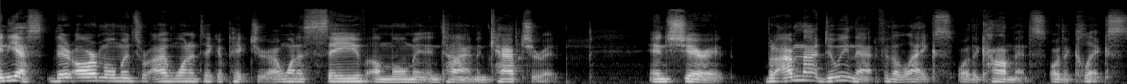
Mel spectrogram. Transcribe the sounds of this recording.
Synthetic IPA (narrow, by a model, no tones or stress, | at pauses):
ɨ̃njɛsðə˞ʔə˞mõʊ̃mə̃ntswə˞ʔaɪwɑ̃nɨtʰeɪkɨpʰɪk̚t͡ʃə̰˞a̰ɪwɑ̃nɨseɪvə̰mõʊ̃mɨ̃ntɨ̰̃ntʰãɪ̃mɨ̃nkʰæp̚t͡ʃə̰˞ɪ̰ɾ̚ | ʔɨ̃nʃɛɹɪ̰t̚ | b̥ʌɾã̰ɪ̃mnət̚d̥ʉɪ̃ŋðɨtfə˞ðəlaɪksə̰˞ðɨkʰɑmɛ̰̃ntsə˞ðɨkʰl̥ɪ̰ks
